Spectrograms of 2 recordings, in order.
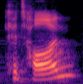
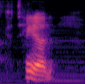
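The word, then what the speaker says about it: qatan: It's Catan, not like the board game, that's Catan, but it's Q-A-T-A-N.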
